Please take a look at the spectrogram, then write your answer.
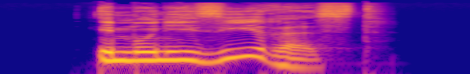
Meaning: second-person singular subjunctive I of immunisieren
- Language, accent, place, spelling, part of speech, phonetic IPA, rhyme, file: German, Germany, Berlin, immunisierest, verb, [ɪmuniˈziːʁəst], -iːʁəst, De-immunisierest.ogg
